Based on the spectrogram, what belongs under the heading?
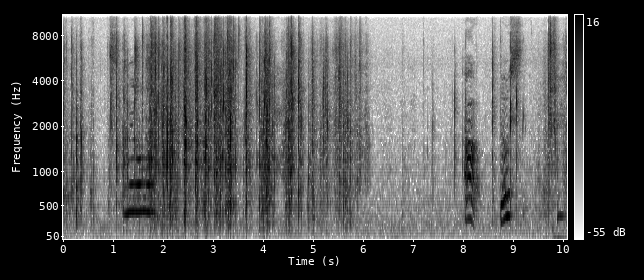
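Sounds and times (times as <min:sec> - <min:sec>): plastic bag crinkling: 0:00.0 - 0:06.2, 0:09.6 - 0:10.0.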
